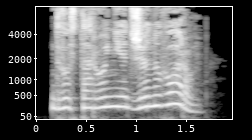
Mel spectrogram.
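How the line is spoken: Excited. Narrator (Russian): взволнованно произнесла она

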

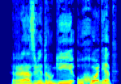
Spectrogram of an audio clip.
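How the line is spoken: Thunderous shout. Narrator (Russian): закричал Шико громовым голосом

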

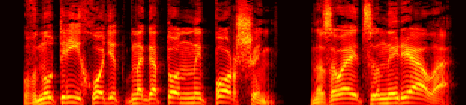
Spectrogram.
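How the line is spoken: Shout. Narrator (Russian): крикнул Васильев

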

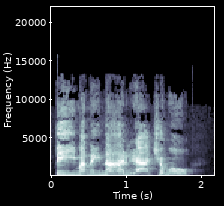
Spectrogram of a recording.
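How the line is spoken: Shrill, pale-faced squeal. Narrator (Ukrainian): заверещав поблідлий Ерні

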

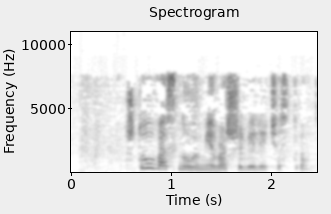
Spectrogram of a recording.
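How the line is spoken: Calm question. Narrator (Russian): спокойно спросила Хэвишем

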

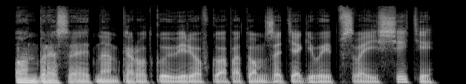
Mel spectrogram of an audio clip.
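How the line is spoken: Deceptively impassive question. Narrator (Russian): спросила Сиона обманчиво бесстрастным тоном

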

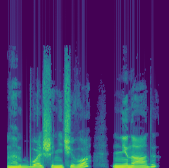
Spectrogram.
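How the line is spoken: Flirtatious cooing. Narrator (Russian): Поцелуйно вытянув губы, проворковала официантка Аня

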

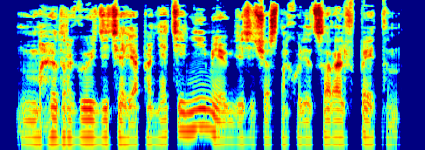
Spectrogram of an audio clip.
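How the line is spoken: Plain. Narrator (Russian): сказал я

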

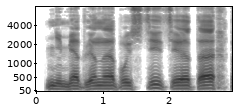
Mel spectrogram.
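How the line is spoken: Growl. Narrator (Russian): прорычал Ментон

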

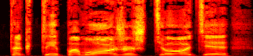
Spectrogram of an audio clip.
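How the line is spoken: Shouting. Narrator (Russian): прокричал отец

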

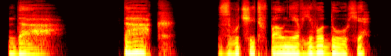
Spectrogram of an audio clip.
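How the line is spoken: Whisper. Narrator (Russian): шептал Орфей

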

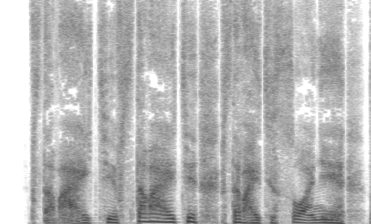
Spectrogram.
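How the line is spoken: Whisper. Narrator (Russian): зашептал он

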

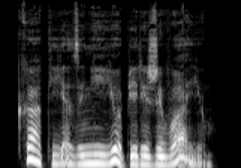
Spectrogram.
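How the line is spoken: Worried whisper. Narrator (Russian): прошептал Георгий Георгиевич

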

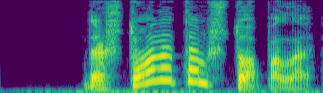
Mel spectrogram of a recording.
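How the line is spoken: Indignant exclamation. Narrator (Russian): возмущенно воскликнул лоцман

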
